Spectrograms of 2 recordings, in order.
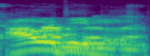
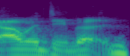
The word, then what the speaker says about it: Awodibu: Awodibu. I got you, Awodibu. Sid pronounces your name right all the time on our show.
